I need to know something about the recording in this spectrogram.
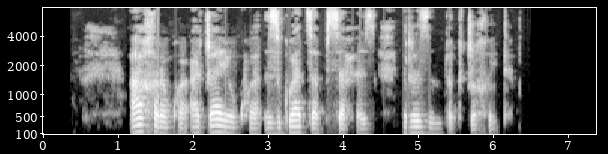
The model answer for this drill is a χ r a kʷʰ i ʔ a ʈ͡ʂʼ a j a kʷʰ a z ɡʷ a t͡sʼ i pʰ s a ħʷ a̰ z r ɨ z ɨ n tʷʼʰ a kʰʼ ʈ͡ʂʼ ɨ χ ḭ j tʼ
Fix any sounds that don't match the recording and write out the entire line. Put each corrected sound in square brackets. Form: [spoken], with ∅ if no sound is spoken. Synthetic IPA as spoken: a χ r a kʷʰ [a] ʔ a ʈ͡ʂʼ a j a kʷʰ a z ɡʷ a t͡sʼ [a] pʰ s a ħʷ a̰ z r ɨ z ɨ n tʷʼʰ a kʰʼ ʈ͡ʂʼ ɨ χ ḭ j tʼ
